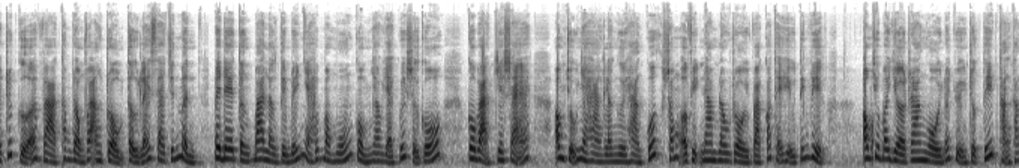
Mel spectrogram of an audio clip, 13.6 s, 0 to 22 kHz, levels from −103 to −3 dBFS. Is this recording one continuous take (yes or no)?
no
